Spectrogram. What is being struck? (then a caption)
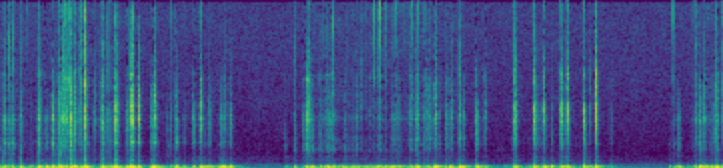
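Metal mesh microphone grille. Long nails scratch across the black metal mesh grille of a USB microphone, giving a dense, close rasping scrape with a buzzy low-mid tone and quick bright ticks. The scratching comes in three bursts, pausing briefly around the third second and again near the seventh.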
